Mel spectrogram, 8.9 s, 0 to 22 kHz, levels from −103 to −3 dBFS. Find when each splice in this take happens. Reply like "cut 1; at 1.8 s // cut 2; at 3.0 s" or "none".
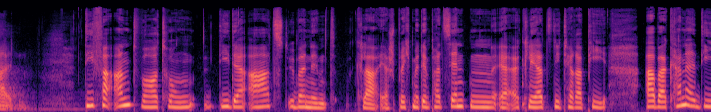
none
